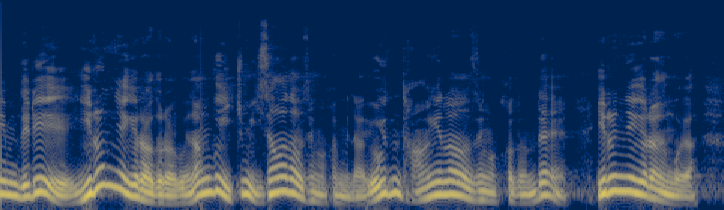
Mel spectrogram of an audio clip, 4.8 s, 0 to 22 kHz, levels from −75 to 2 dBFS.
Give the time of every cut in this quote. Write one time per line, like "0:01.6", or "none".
none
